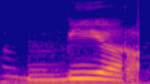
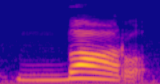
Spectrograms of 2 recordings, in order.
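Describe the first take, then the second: First: "bir" with a light, thin r; thin, spread "bir". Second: "bor" with a heavy, rounded r; full, thick "bor"; thickened r. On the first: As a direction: keep the r of "bir" light after a narrow i. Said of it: "maka suaranya terdengar tipis". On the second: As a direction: darken the vowel and r of "bor". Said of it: "maka suaranya terdengar menebal". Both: Shown as a demonstration.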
